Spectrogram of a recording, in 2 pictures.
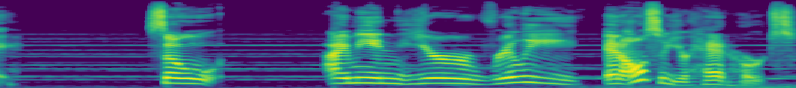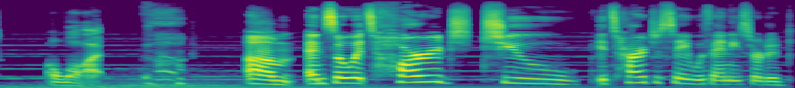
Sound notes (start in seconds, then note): none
